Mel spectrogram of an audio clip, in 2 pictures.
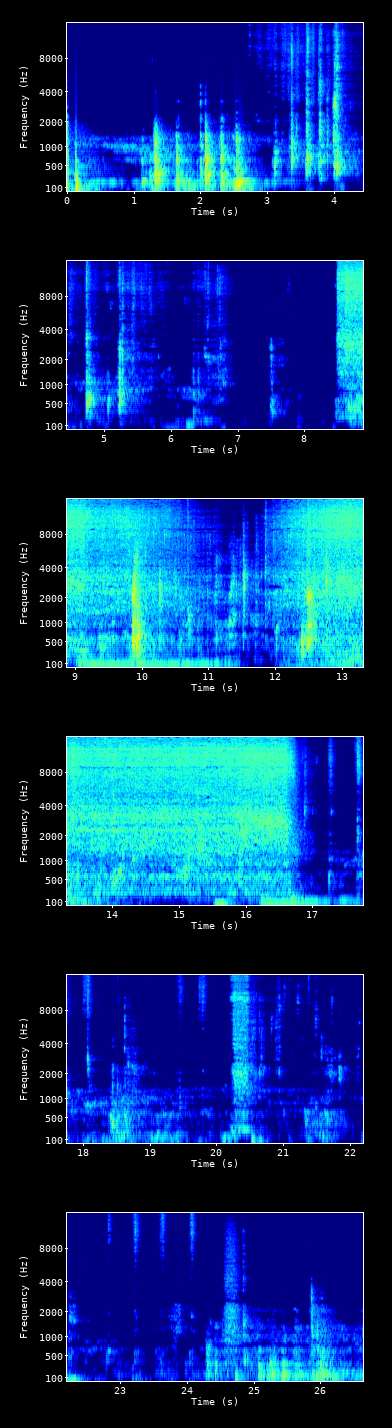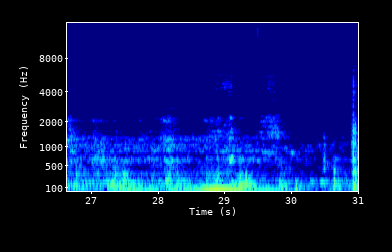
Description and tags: washing hands (midplane)
Sound of someone washing their hands in a small bathroom. This sound has been recorded with a zoom recorder and it has been retouched eliminating background noise. The sound was recorded at a distance of one meter.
